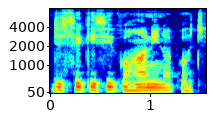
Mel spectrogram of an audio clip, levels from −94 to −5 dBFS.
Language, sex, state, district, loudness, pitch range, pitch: Hindi, male, Uttar Pradesh, Varanasi, -26 LUFS, 110-120 Hz, 115 Hz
